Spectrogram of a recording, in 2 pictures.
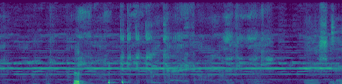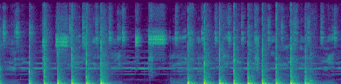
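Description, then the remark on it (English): A rapid series of loud, heavy bangs like someone pounding hard on a door, starting after a quieter opening and continuing in an uneven, insistent rhythm for several seconds. “Is that how you're knocking on the door? Banging it like it's police, bro.”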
